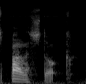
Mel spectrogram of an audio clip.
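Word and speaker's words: Białystok: say it in polish it's b i a-l-y-s-t-o-k and i think that's ballistock so anyone that's uh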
